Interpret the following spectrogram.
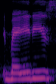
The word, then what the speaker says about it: Mateys: You know, like a pirate, like Arg matey. But Mateys is spelled M-A-T-E-Y-S.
